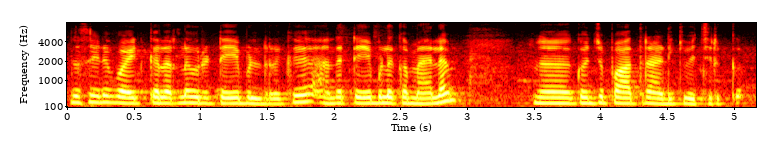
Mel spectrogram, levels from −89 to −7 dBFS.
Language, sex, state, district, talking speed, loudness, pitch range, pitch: Tamil, female, Tamil Nadu, Kanyakumari, 160 wpm, -16 LUFS, 195-215 Hz, 200 Hz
